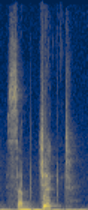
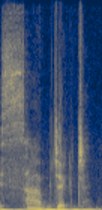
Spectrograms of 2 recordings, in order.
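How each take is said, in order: First: The stress is on the second syllable. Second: The stress is on the first syllable. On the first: It is used as a verb. "we stress the second syllable" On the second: It is used as a noun. "This is a noun"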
